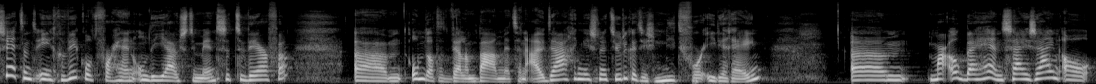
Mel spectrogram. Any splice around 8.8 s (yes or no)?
no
